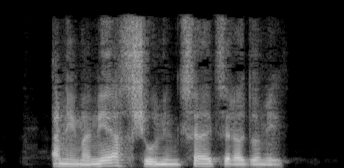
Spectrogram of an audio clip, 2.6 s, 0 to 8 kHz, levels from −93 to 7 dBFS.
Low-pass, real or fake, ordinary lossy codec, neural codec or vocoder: 7.2 kHz; fake; MP3, 48 kbps; codec, 16 kHz in and 24 kHz out, 0.6 kbps, FireRedTTS-2 codec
